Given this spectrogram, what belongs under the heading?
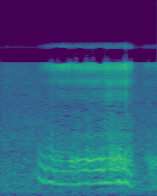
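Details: A single soft, tonal snore lasting about a second over steady background hiss, from a young female dog asleep after being a bit cold; snoring.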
